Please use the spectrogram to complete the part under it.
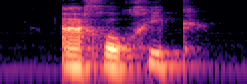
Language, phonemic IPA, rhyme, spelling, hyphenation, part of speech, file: Dutch, /aː.ɣoːˈɣik/, -ik, agogiek, ago‧giek, noun, Nl-agogiek.ogg
- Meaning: 1. a theoretic system of education, bildung or social work 2. agogic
